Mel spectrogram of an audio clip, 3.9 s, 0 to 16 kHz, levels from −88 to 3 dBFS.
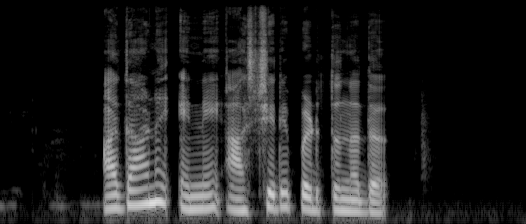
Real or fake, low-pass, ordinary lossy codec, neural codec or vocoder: real; 14.4 kHz; none; none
